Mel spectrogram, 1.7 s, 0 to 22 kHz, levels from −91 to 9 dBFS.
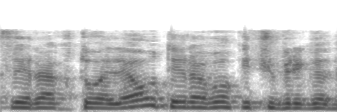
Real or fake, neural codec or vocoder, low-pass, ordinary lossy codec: fake; codec, 16 kHz, 4.8 kbps, FACodec; 7.2 kHz; AAC, 32 kbps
